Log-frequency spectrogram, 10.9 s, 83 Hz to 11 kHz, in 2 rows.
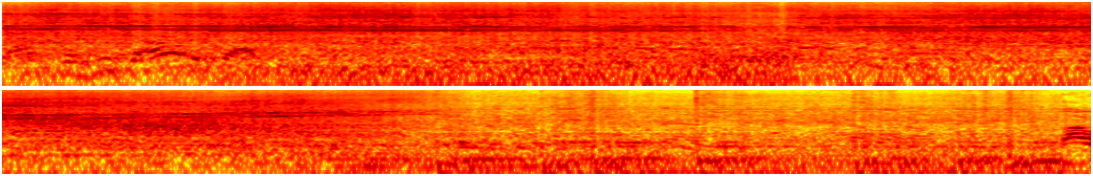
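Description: A large jet aircraft with four General Electric F118-GE-100 engines, each producing 17,300 pounds of thrust, at an Air Force base air show, roaring loud and steady throughout and easing slightly toward the end, with crowd noise beneath.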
